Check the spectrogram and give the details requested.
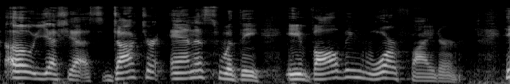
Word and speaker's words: Annis: It's pronounced Annis. Oh, yes. Dr. Annis with the Evolving Warfighter.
